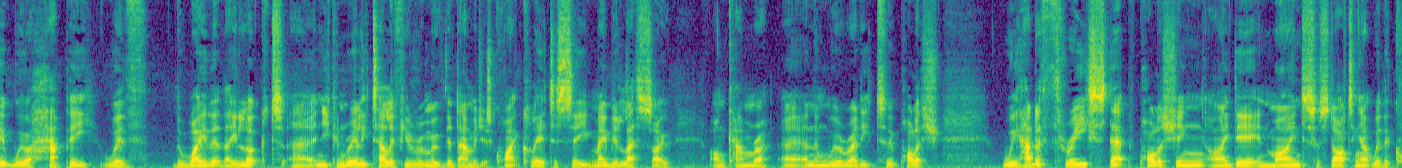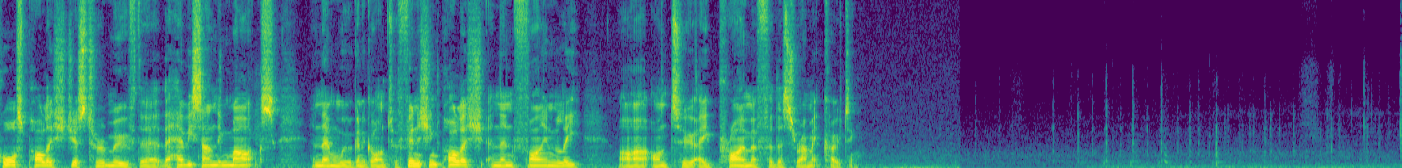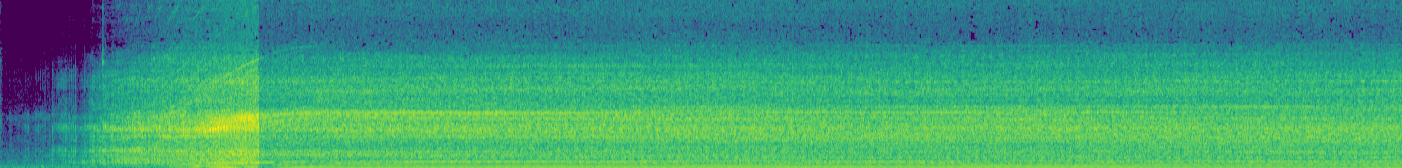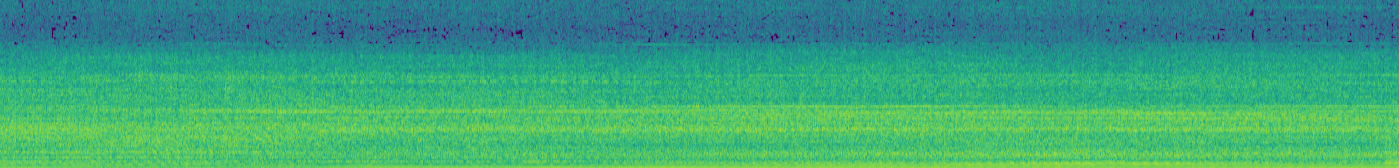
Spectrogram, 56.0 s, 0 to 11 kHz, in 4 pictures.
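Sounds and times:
machine polisher whining and humming: 0:28.4 - 0:56.0.

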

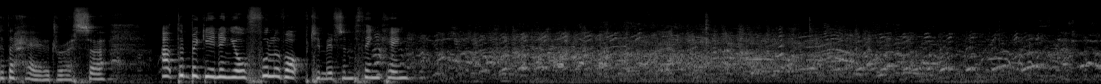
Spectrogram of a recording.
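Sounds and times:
audience laughing: 0:03.7 - 0:11.0.

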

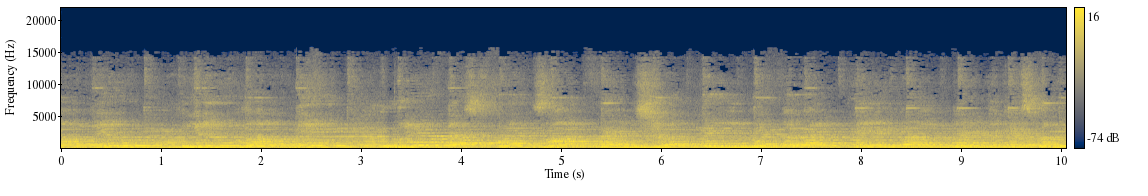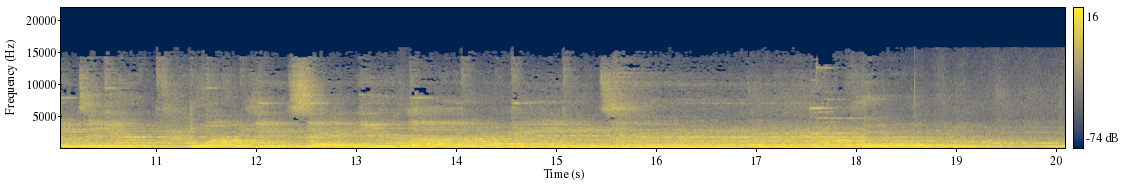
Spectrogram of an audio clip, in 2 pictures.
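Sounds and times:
voices singing together: 0:00.0 - 0:20.0
held bass notes: 0:13.5 - 0:20.0.

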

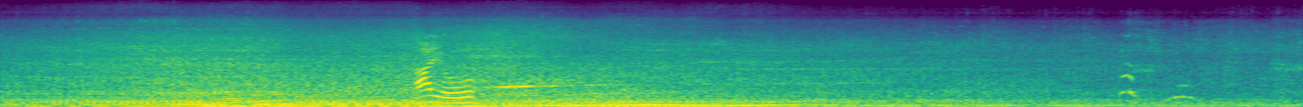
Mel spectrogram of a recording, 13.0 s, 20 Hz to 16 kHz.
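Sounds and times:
passing car road noise: 0:00.0 - 0:13.0.

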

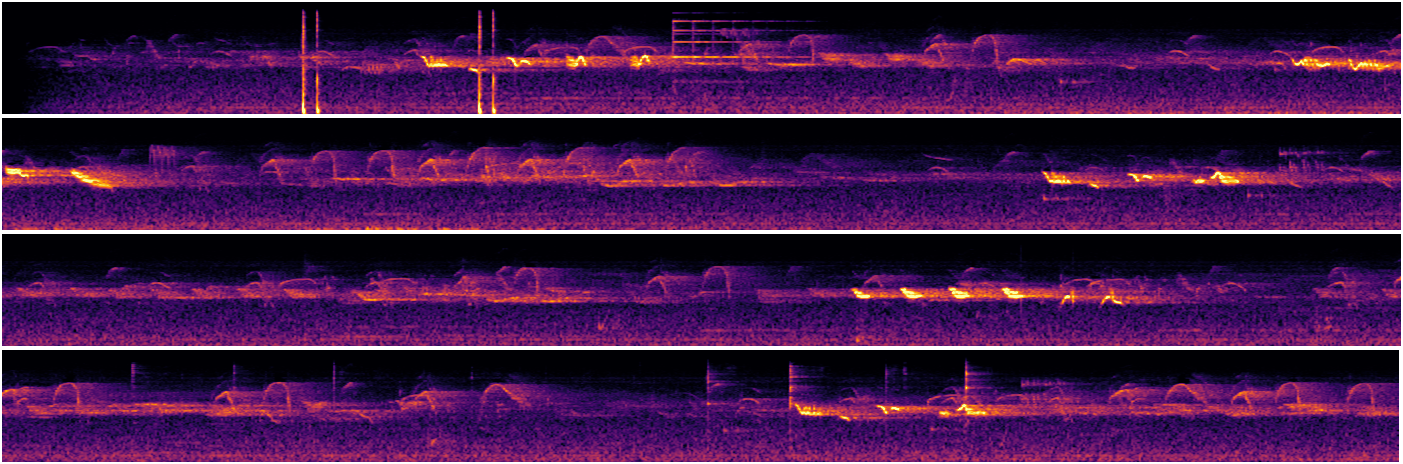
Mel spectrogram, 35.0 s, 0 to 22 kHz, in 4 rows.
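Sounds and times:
birds chirping: 0:00.3 - 0:34.9
faint steady hum: 0:00.4 - 0:34.9
sharp clicks: 0:01.8 - 0:02.1, 0:03.0 - 0:03.2.

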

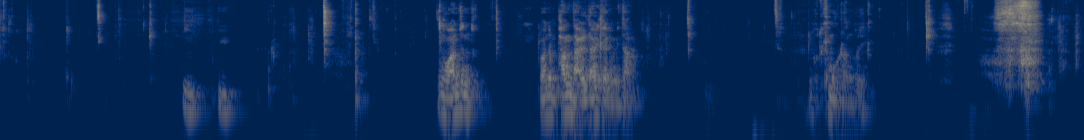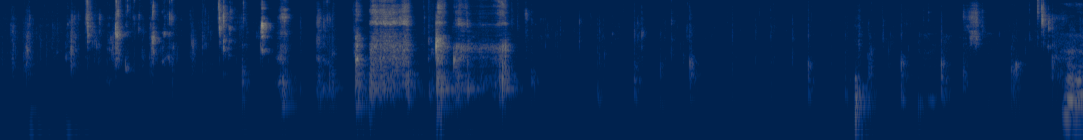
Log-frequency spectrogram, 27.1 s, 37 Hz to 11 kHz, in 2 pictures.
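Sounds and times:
wet chewing: 0:00.0 - 0:02.3, 0:03.2 - 0:06.8, 0:07.9 - 0:26.8
slurping noodles: 0:12.3 - 0:20.5.

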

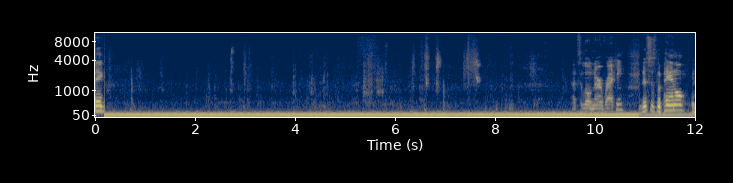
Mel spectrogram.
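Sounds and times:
steady low hum: 0:00.0 - 0:12.0
faint rustles and light knocks: 0:00.6 - 0:09.5.

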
